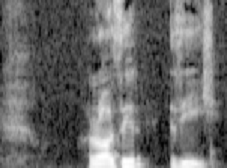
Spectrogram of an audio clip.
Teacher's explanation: را، را کو ادا کرنے کے لیے ہم نے ہماری جو سامنے والے 4 دانت ہیں ان کے ساتھ ہم اپنی زبان کی نوک کو لگائیں گے اور را کو ادا کریں گے. را زیر ری، چونکہ را کے نیچے زیر آ گیا ہے تو اب اس را کو ہم باریک پڑھیں گے. را زیر ری، اس کو را زیر رے نہیں پڑھیں گے، غلط ہے.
